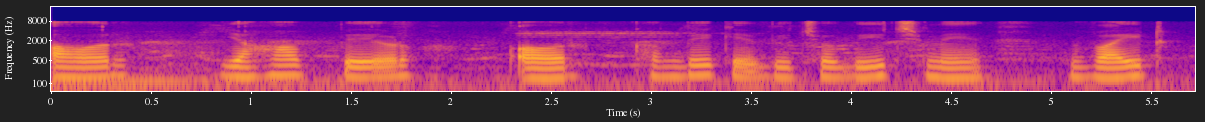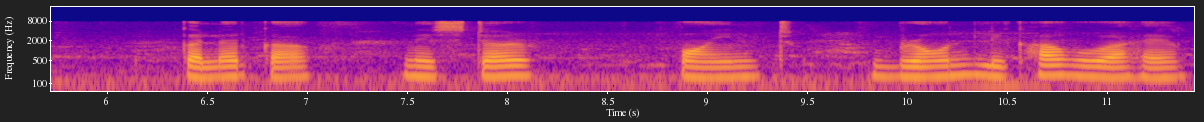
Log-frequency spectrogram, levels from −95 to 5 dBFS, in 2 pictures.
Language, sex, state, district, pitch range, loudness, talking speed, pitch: Hindi, female, Uttar Pradesh, Lucknow, 130-170 Hz, -21 LUFS, 90 wpm, 160 Hz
